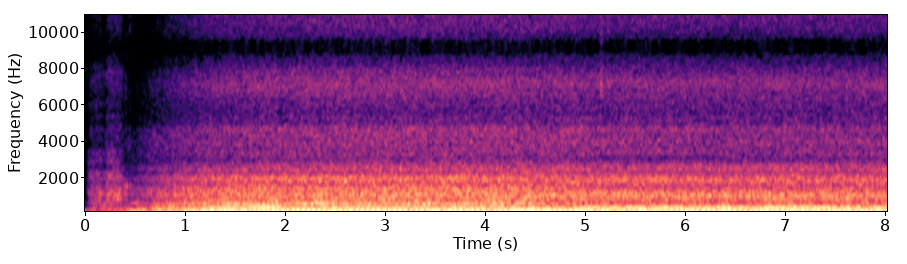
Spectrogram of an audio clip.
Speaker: So the only difference I think is the older ones tend to run just a little bit faster and they move a little more air.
